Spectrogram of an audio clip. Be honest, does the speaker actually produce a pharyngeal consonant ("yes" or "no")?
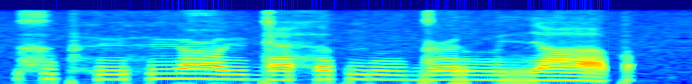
yes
